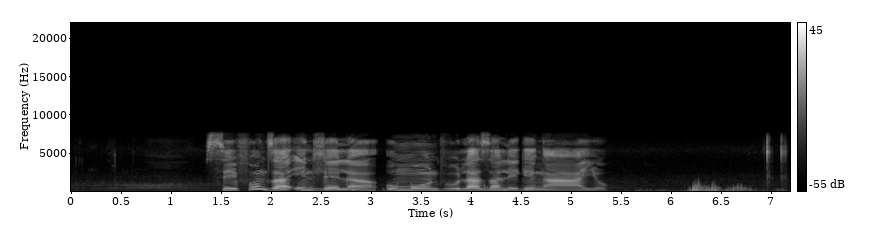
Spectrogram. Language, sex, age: Swati, male, 25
